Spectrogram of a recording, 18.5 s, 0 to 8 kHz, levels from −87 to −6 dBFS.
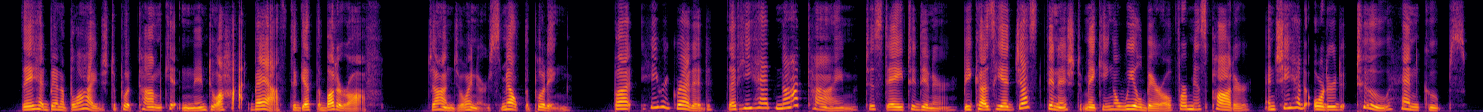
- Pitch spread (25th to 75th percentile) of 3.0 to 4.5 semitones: No, wide, 5.5 semitones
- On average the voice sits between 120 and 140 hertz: No, high, 220 Hz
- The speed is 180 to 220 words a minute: No, average, 170 wpm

